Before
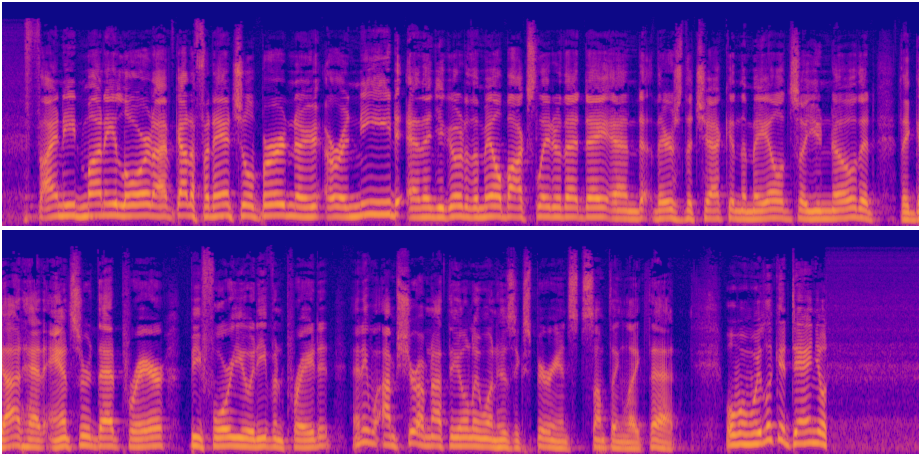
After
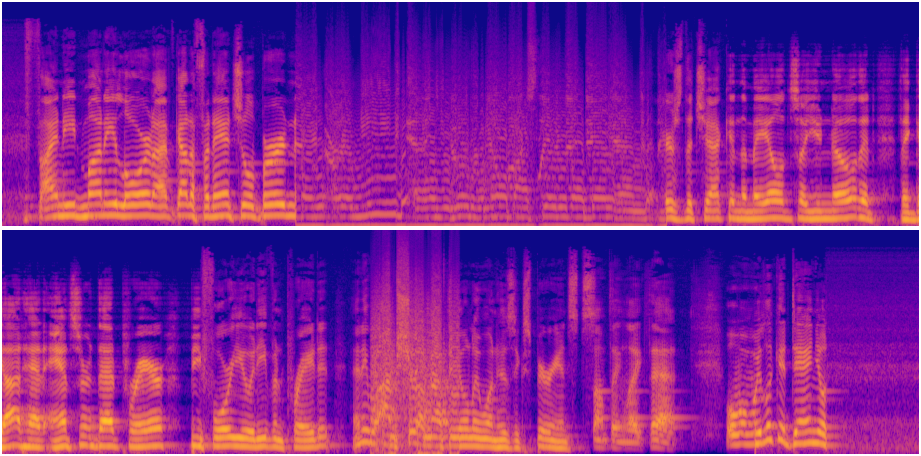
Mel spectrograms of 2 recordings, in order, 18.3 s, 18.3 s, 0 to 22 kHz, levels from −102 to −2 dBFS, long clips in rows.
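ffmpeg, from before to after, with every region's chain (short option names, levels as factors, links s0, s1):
-filter_complex "[0:a]asettb=1/sr,asplit=3[s0][s1][s2];[s0]atrim=end=2.934[s3];[s1]atrim=start=2.93:end=6.64,asetpts=PTS-STARTPTS,afade=t=in:d=0.004:c=qsin,afade=t=out:st=3.706:d=0.004:c=qsin,acrossover=split=910[s4][s5];[s4]adelay=60[s6];[s6][s5]amix=inputs=2:normalize=0,atrim=end_sample=163611,aeval=exprs='(tanh(178*val(0)+0.65)-tanh(0.65))/178':c=same[s7];[s2]atrim=start=6.636[s8];[s3][s7]acrossfade=d=0.004:c1=hsin:c2=qsin[s9];[s9][s8]acrossfade=d=0.004:c1=qsin:c2=hsin,asettb=1/sr,asplit=3[s10][s11][s12];[s10]atrim=end=7.244[s13];[s11]atrim=start=7.24:end=11.15,asetpts=PTS-STARTPTS,afade=t=in:d=0.004:c=qsin,afade=t=out:st=3.906:d=0.004:c=qsin,lowpass=f=7700:w=0.5412,lowpass=f=7700:w=1.3066,aecho=1:1:1.6:0.8,atrim=end_sample=172431[s14];[s12]atrim=start=11.146[s15];[s13][s14]acrossfade=d=0.004:c1=hsin:c2=qsin[s16];[s16][s15]acrossfade=d=0.004:c1=qsin:c2=hsin,asettb=1/sr,asplit=3[s17][s18][s19];[s17]atrim=end=12.854[s20];[s18]atrim=start=12.85:end=13.74,asetpts=PTS-STARTPTS,afade=t=in:d=0.004:c=qsin,afade=t=out:st=0.886:d=0.004:c=qsin,asplit=2[s21][s22];[s22]highpass=f=720:p=1,volume=35.5,asoftclip=type=tanh:threshold=0.15[s23];[s21][s23]amix=inputs=2:normalize=0,lowpass=f=3000:p=1,volume=0.501,volume=29.9,asoftclip=hard,volume=0.0335[s24];[s19]atrim=start=13.736[s25];[s20][s24]acrossfade=d=0.004:c1=hsin:c2=qsin[s26];[s26][s25]acrossfade=d=0.004:c1=qsin:c2=hsin,asettb=1/sr,asplit=3[s27][s28][s29];[s27]atrim=end=15.054[s30];[s28]atrim=start=15.05:end=16.7,asetpts=PTS-STARTPTS,afade=t=in:d=0.004:c=qsin,afade=t=out:st=1.646:d=0.004:c=qsin,highpass=400,asplit=2[s31][s32];[s32]adelay=23,volume=0.596[s33];[s31][s33]amix=inputs=2:normalize=0,atrim=end_sample=72765[s34];[s29]atrim=start=16.696[s35];[s30][s34]acrossfade=d=0.004:c1=hsin:c2=qsin[s36];[s36][s35]acrossfade=d=0.004:c1=qsin:c2=hsin,highshelf=f=4400:g=-7,bandreject=f=162.9:t=h:w=4,bandreject=f=325.8:t=h:w=4,bandreject=f=488.7:t=h:w=4,bandreject=f=651.6:t=h:w=4,bandreject=f=814.5:t=h:w=4,bandreject=f=977.4:t=h:w=4,bandreject=f=1140.3:t=h:w=4,volume=1.5"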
